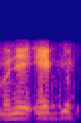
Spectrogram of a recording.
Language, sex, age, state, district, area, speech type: Marathi, male, 60+, Maharashtra, Nagpur, rural, conversation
